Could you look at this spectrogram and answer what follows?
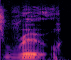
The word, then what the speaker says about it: Ryu: So my friend told me, who is, you know, in the know of Japanese names, that it's just Ru.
